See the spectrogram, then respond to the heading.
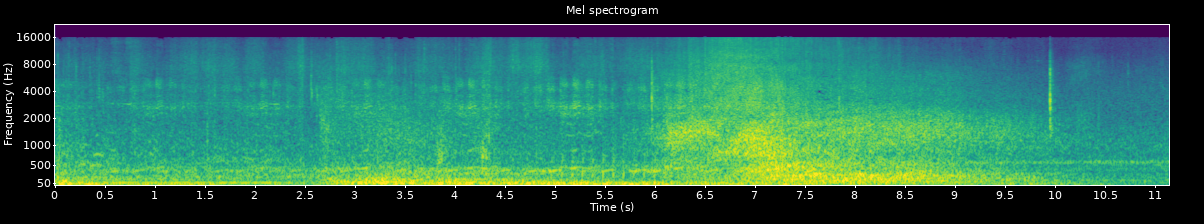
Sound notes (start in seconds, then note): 2.5 distant guns firing; 6.6 jet engine roars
